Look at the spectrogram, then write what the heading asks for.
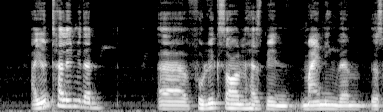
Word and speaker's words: Fluixon: Fluixon. Oh, is that how you pronounce his name? Not Fluxion. Okay, I guess I was wrong.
